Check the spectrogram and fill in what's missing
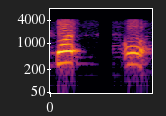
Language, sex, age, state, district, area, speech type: Maithili, female, 30-45, Bihar, Sitamarhi, urban, conversation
